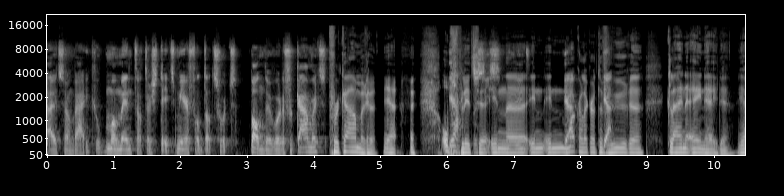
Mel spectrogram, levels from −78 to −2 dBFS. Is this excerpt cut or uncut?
cut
